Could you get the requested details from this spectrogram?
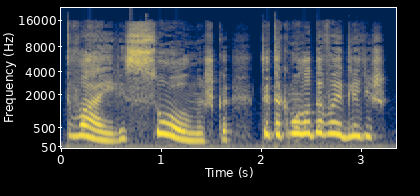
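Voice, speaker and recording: A man's voice: very high-pitched, very animated, a little slow, darkish tone, no room sound, voice pushed up, full character voice. Man doing a mincing, affected unicorn queen. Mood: gushing. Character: vain glamorous female unicorn queen, affected.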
